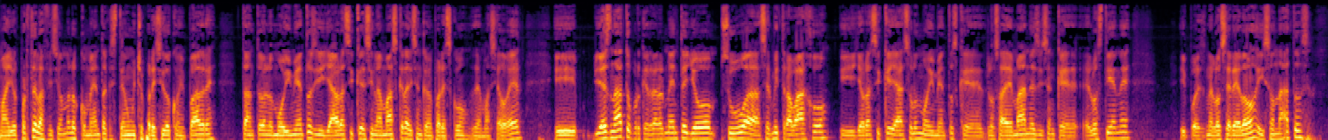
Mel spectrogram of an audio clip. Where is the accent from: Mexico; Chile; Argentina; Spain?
Mexico; Jalisco; somos de Jalisco y queremos representar ese campeonato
